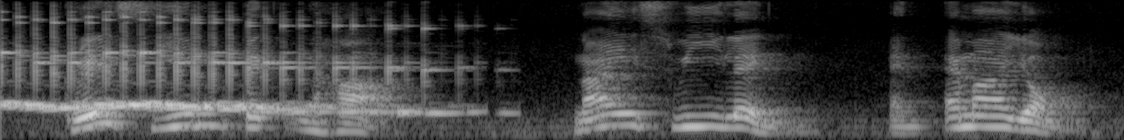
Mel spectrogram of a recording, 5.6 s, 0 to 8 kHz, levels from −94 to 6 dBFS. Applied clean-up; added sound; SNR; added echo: none; Marimba, xylophone; -1 dB; none.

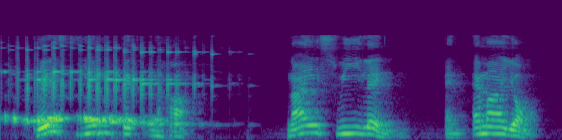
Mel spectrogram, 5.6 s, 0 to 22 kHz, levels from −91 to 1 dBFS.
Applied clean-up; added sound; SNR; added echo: neural mask model RNNoise.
